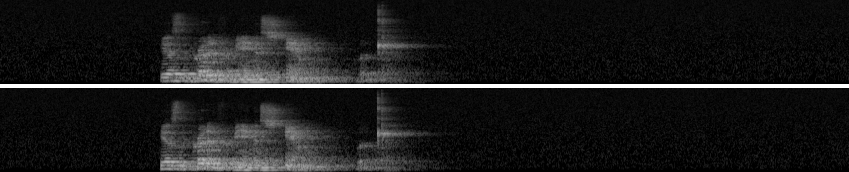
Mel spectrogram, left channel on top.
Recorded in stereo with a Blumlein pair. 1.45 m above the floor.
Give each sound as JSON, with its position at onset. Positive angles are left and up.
{"t": 1.6, "sound": "a man speaking", "azimuth_deg": -65, "distance_m": 2.5}
{"t": 3.8, "sound": "a finger snap", "azimuth_deg": -70, "distance_m": 3.0}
